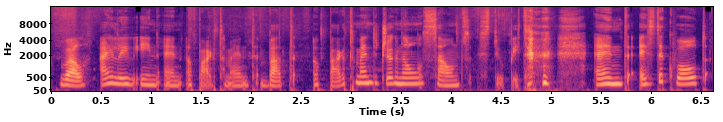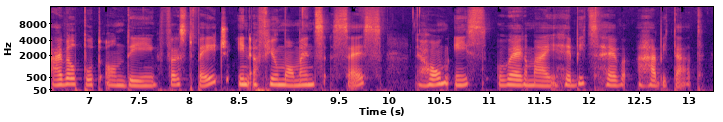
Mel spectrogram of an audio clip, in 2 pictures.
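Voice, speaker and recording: A woman's voice: mid-range voice, creaky, dark tone, dry recording. A woman narrating a journaling vlog in a chatty, giggly way, often laughing lightly between sentences. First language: Slovak. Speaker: journaling YouTuber. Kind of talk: voice-over narration of a craft video.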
